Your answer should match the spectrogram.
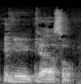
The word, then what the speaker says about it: Newcastle: You have to get your website out, your pronunciation website. Yeah, so yeah, they say Newcastle.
